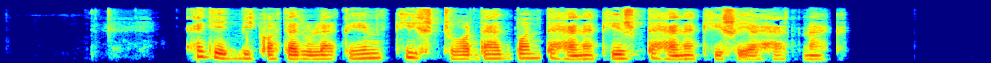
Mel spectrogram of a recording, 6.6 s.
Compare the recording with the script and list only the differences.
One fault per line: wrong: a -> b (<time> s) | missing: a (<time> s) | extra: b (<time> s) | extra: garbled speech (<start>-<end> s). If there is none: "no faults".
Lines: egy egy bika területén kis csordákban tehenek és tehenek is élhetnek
no faults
